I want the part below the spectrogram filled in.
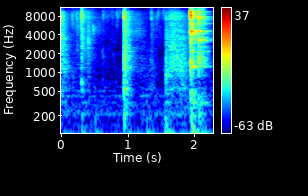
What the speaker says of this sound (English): you're gonna go ahead and crack over your eggs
